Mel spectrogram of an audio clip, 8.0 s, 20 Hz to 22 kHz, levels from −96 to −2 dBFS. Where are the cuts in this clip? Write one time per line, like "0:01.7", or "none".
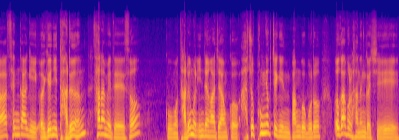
none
